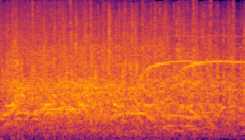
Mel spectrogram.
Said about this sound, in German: Das Publikum klatschte, jubelte, lachte.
